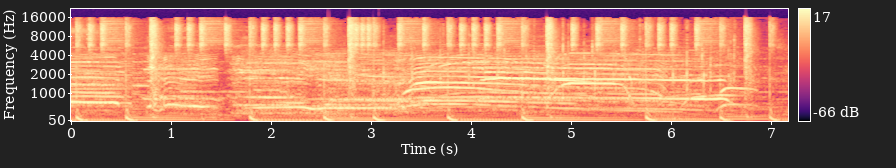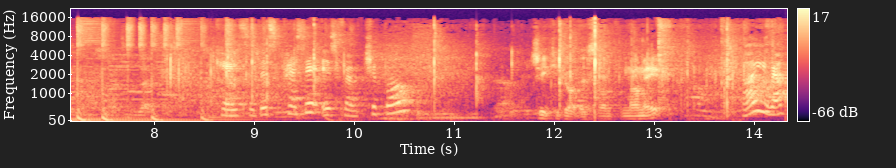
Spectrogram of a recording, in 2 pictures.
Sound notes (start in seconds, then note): 3.5 cheering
